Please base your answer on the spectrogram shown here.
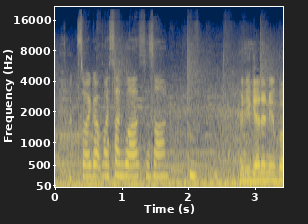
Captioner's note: laugh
